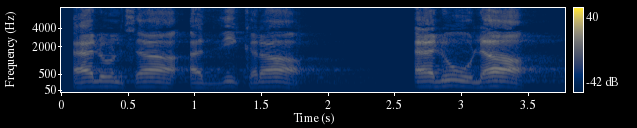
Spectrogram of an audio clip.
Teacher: يميل بالحرف المفتوح إلى الكسر، فيميل بالفتحة إلى الكسرة، ويميل بالألف إلى الياء، فينشأ حرف مفتوح مشوب أي مخلوط بالكسرة والياء. · Term: الإمالة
